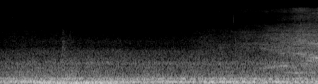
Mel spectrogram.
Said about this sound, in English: Yeah, we are inside of a tunnel now. So things are gonna echo.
